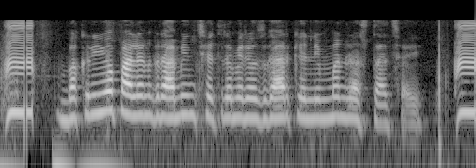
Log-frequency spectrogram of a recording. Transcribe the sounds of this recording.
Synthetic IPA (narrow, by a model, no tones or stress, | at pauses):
bəkɾijopalənɡɾamint͡ʃʰet̪ɾəmeɾod͡ʒɡaɾkenimːənɾəst̪at͡ʃʰə̰j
